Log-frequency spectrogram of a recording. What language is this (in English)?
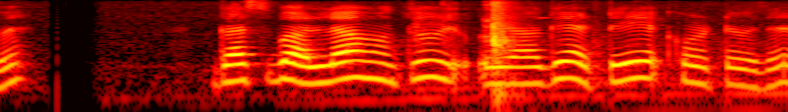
Sinhala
